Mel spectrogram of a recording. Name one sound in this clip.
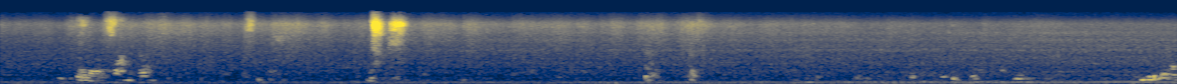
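Monkeys rustle softly as they groom one another.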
